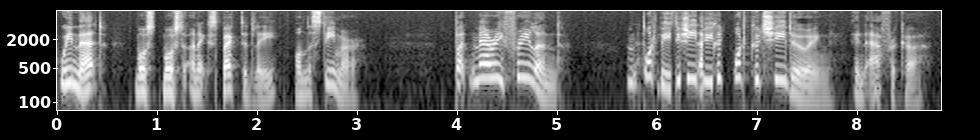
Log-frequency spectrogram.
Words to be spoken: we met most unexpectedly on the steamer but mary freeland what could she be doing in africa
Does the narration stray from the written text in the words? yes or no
yes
